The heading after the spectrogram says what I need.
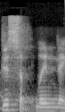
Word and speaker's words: discipline: Thì ví dụ như tiếp theo là discipline đi. Discipline đi. Right, discipline right here. Thì chị nhớ này, nhớ âm nào, nhấn âm dis.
